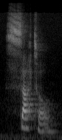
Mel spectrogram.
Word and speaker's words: subtle: think of these examples subtle debt and doubt so see in all of those examples my lips aren't closing and coming together to form the B sound I'm just pronouncing the T subtle debt and doubt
